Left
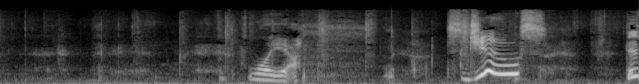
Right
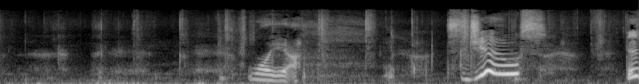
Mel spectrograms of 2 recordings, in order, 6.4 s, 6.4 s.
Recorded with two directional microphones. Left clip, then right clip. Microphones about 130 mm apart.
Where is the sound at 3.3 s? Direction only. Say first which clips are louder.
Even; centre (ahead or behind).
